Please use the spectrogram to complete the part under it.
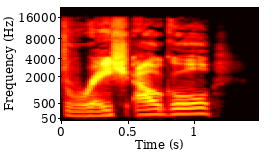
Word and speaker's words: Ra's al Ghul: It's pronounced Ra's al Ghul.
